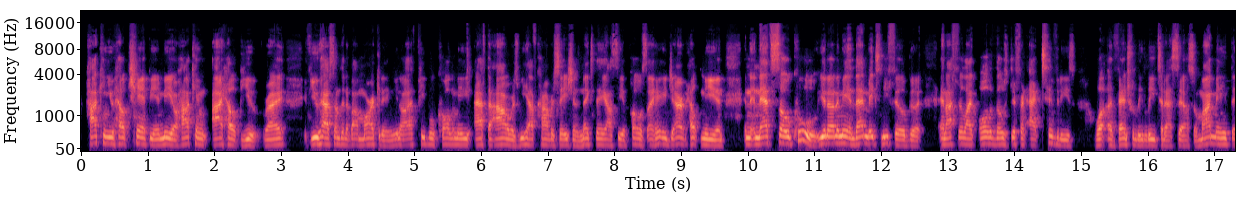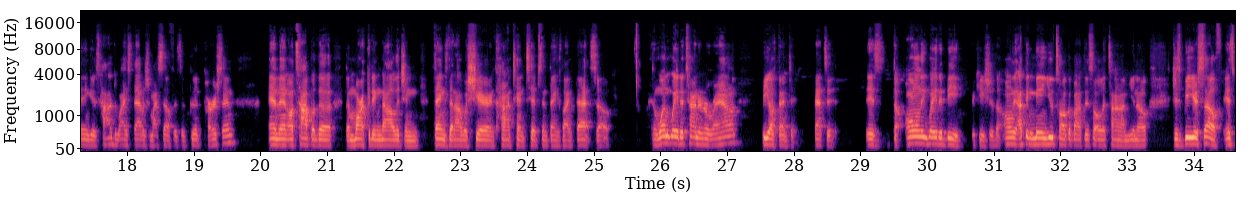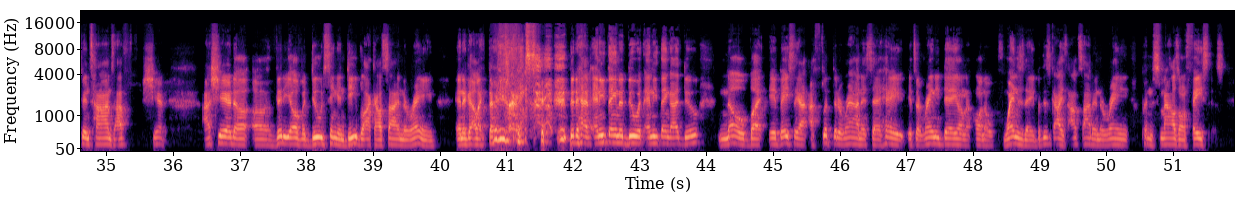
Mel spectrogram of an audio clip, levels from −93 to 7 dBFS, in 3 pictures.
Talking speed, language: 250 wpm, English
